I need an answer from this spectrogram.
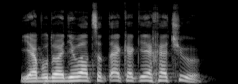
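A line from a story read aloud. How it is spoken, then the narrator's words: Nearly shouting. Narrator (Russian): почти кричал Вахидов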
